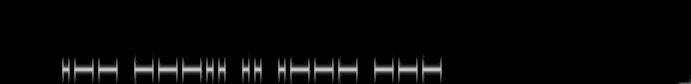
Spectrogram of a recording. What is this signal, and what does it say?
Morse code, heard as a keyed tone, about 20 wpm, 700 Hz. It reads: W8IJO
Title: USA Call Signs - 5 Characters - Repeated 3x - 20wpm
